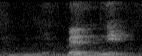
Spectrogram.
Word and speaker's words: 맨입: 맨입. 희한해요. 니은 소리가 발음이 돼요.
